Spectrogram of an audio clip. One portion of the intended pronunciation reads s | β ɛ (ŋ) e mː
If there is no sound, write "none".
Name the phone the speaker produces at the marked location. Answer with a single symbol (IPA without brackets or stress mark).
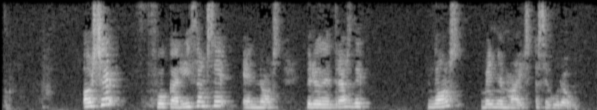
ɲ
